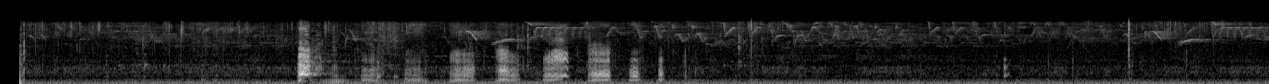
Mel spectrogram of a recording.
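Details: Labrador cross puppies at five weeks old, from Lucy and Teddy's litter: after a sharp knock, a quick run of about eight short, tonal yelping whines over roughly three seconds, then quiet room hiss with a few faint clicks.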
